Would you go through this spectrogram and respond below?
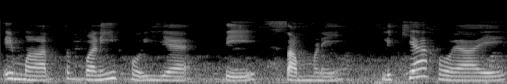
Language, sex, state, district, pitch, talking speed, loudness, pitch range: Punjabi, female, Punjab, Pathankot, 200 Hz, 105 wpm, -17 LUFS, 185-240 Hz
